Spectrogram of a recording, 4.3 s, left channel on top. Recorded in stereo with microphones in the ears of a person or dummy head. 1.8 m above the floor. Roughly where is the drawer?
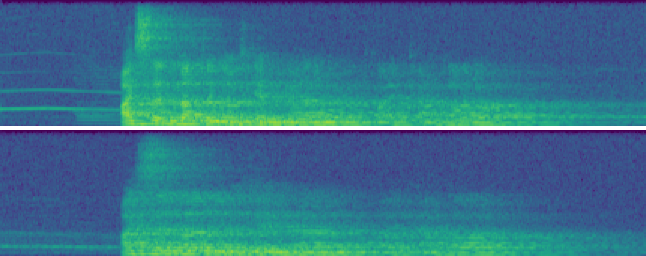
No drawer in this recording.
